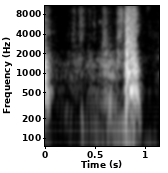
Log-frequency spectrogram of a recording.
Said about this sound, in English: which one is the bark of the German Shepherd?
